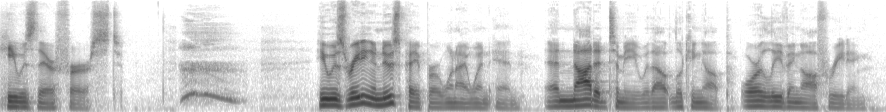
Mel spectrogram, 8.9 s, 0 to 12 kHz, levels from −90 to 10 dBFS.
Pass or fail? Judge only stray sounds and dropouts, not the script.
fail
